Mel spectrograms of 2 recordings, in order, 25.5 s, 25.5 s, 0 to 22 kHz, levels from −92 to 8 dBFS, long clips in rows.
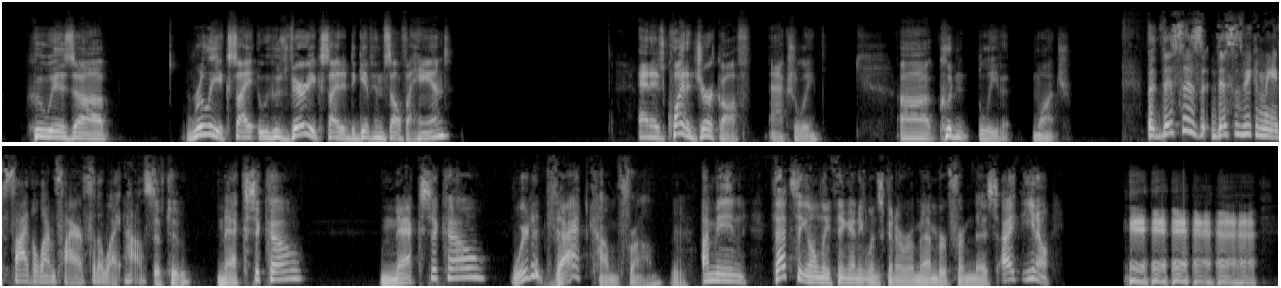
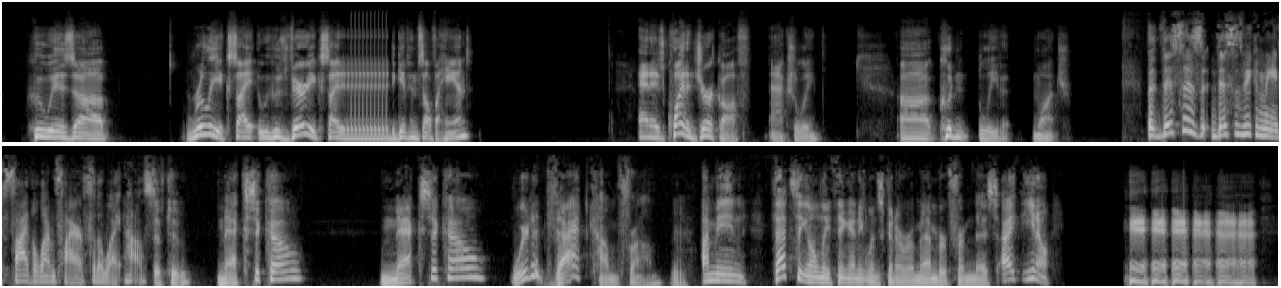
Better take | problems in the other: first | audio freezing; at 3.5 s

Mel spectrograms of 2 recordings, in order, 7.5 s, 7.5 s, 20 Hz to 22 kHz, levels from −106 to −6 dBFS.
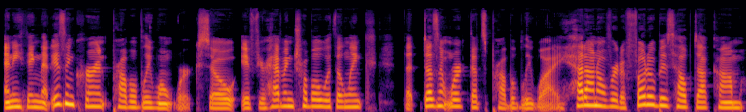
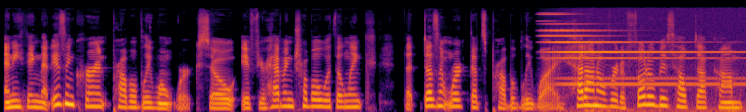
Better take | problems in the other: first | alarms or sirens; very loud; from 5.5 s on; as loud as the speech

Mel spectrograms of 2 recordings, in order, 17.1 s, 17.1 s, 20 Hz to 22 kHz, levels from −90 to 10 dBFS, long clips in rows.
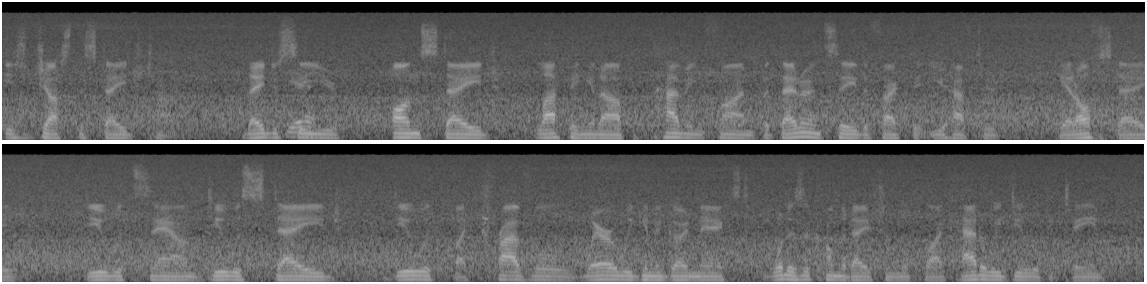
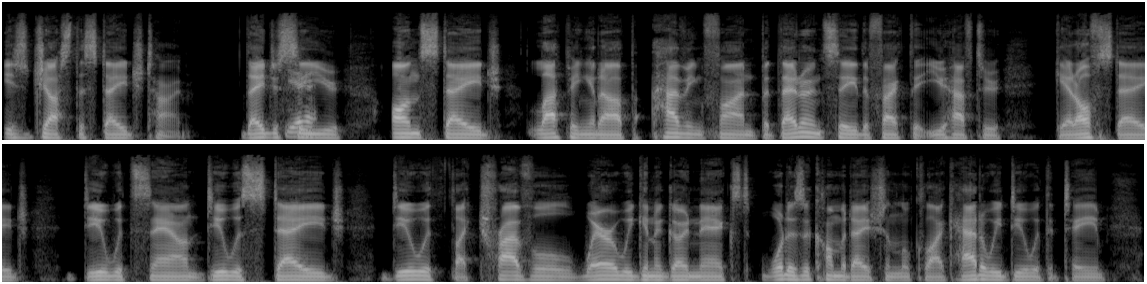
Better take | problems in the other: second | hiss; loud; throughout; 3 dB below the speech

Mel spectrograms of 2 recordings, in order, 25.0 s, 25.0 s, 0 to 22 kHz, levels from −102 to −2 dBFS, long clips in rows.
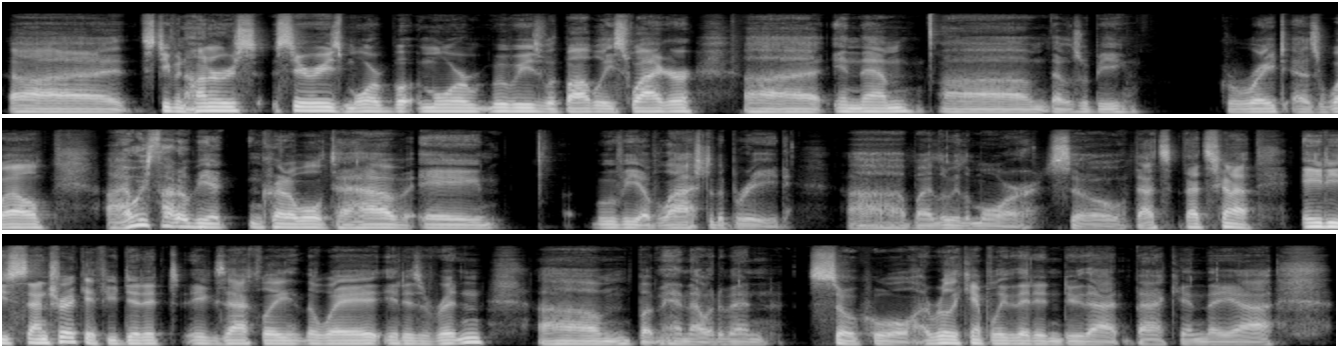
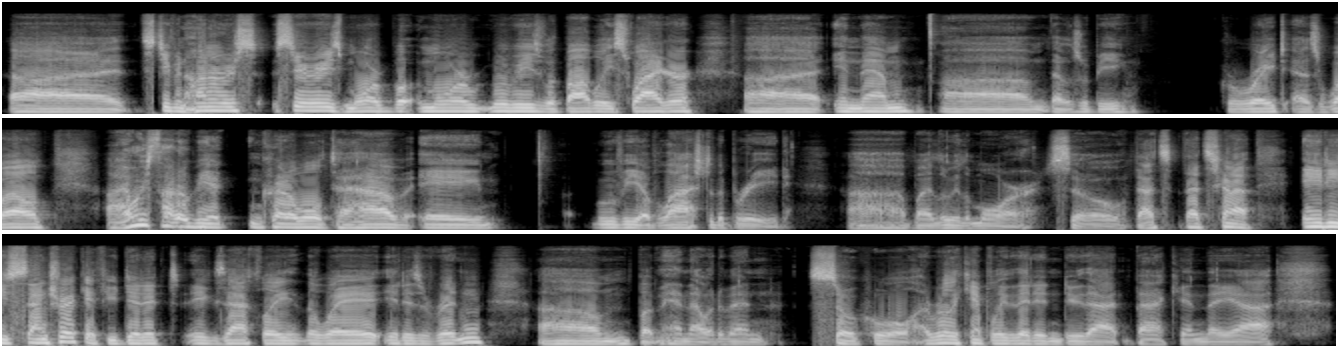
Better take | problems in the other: first | distortion; slight; 4% of the sound clipped

